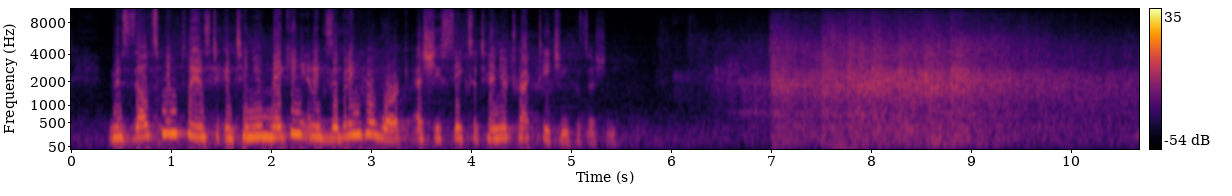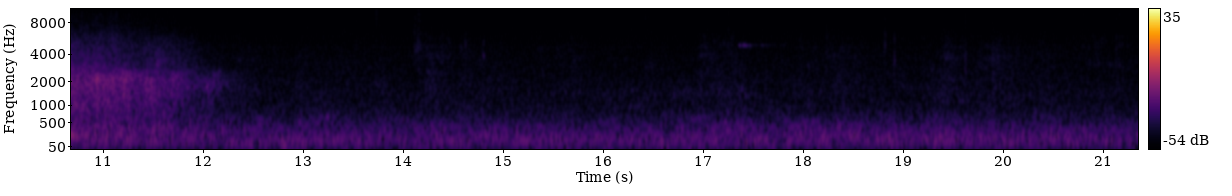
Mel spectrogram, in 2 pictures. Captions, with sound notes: MS. ZELTZMAN PLANS TO CONTINUE MAKING AND EXHIBITING HER WORK AS SHE SEEKS A TENURE TRACK TEACHING POSITION. [APPLAUSE]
